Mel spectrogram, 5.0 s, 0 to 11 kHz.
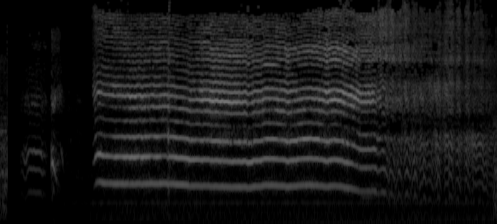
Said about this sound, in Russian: Я просыпаюсь от плача девочки. Никак не могу заставить себя хотя бы мысленно называть ее дочкой. На будильнике 3 часа ночи. Господи, она даже плачет не так, как все младенцы. Этот звук похож на крик птицы или вой ветра в трубе.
